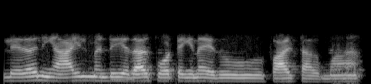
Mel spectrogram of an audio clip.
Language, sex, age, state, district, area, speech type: Tamil, female, 45-60, Tamil Nadu, Madurai, urban, conversation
